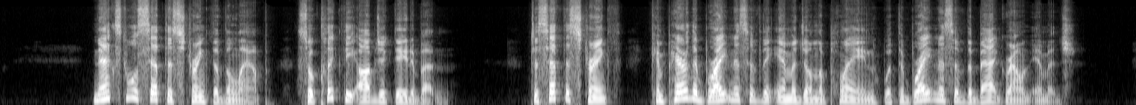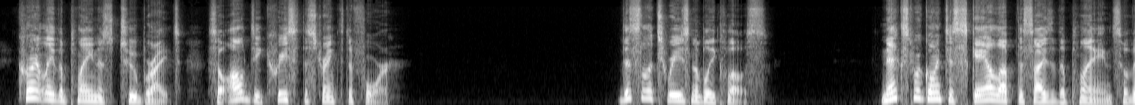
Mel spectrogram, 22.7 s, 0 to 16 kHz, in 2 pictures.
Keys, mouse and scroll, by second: 3.5 click, 14.1 click.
